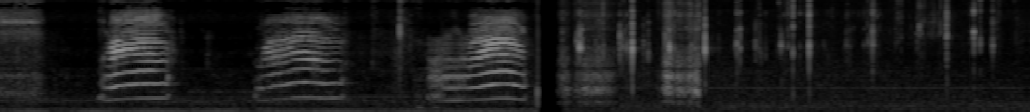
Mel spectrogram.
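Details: Domestic cat meowing: three clear, drawn-out meows, each about half a second long and wavering slightly in pitch, spaced roughly two seconds apart. Afterwards come clicks and rustling handling noise over a low background hum.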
